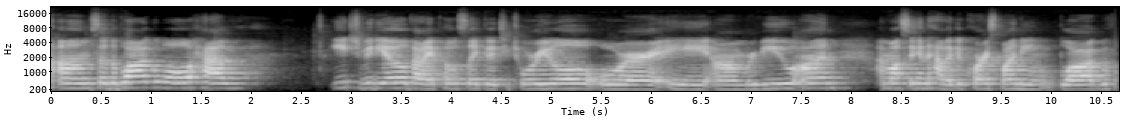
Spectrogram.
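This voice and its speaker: An American woman giving a casual, rambling vlog update in an informal, chatty way, recorded in an echoey room with high ceilings. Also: bright, forceful tone. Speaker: sewing vlogger. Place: indoors in new home, bare high-ceilinged room.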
